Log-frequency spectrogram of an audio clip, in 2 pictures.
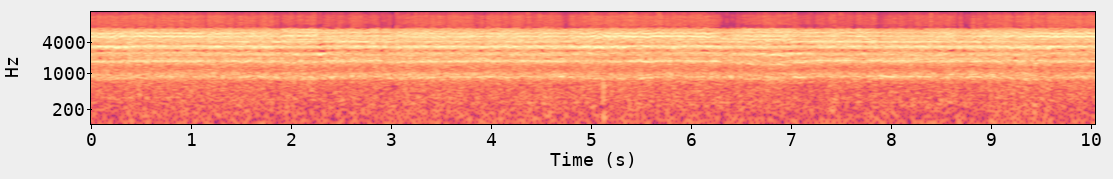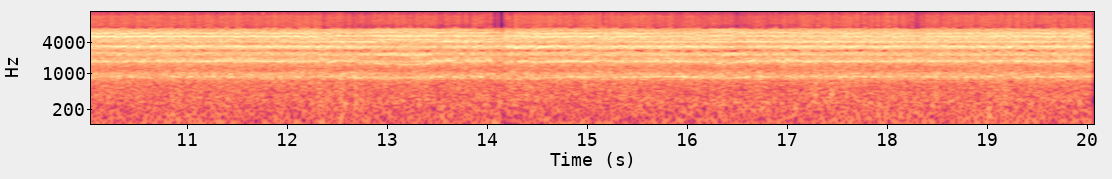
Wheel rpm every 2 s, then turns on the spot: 230, 230, 230, 220, 230, 230, 230, 230, 230, 240.
none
